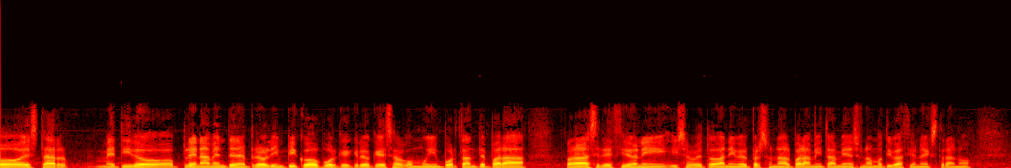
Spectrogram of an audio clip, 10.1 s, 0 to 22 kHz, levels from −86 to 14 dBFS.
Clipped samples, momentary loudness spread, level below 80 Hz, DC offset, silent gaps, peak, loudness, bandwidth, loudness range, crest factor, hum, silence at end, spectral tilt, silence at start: under 0.1%; 9 LU; -54 dBFS; under 0.1%; none; -6 dBFS; -21 LUFS; 8.6 kHz; 3 LU; 16 dB; none; 0.4 s; -7 dB/octave; 0 s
